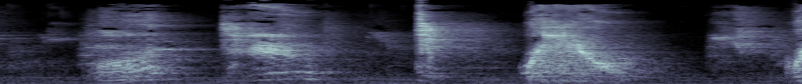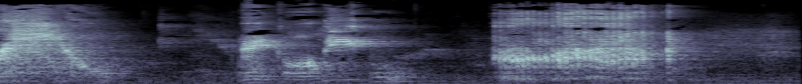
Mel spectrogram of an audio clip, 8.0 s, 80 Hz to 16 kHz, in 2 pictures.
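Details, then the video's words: A 2-year-old African grey parrot on his window perch gives a run of speech-like phrases and harsh, wheezy squawks, each under a second, with short pauses between them. "African Grey Interacts With Owner"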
